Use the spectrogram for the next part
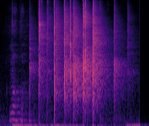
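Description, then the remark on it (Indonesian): A brief voice gives way to a burst of hand clapping, about ten sharp, bright claps in a loose, uneven rhythm, fairly loud, then stopping abruptly. “see ya tepuk tangan dong”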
